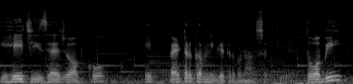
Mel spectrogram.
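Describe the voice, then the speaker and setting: A young man giving a casual explainer talk as a business YouTuber, chatty and relaxed, slipping English phrases into his speech. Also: fairly low pitch, brisk, soft background music. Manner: conversational, mixes Hindi with English phrases.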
